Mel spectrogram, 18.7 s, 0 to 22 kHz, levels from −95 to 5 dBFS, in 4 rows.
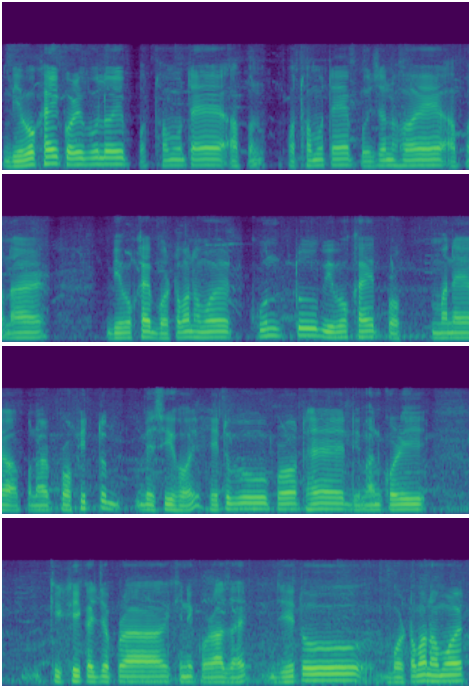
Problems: constant background noise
